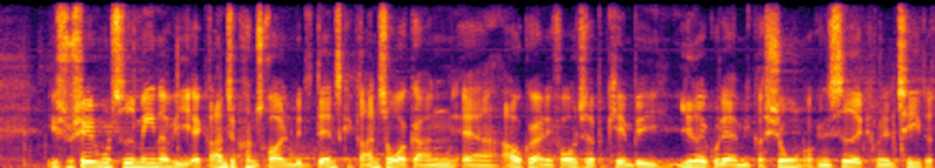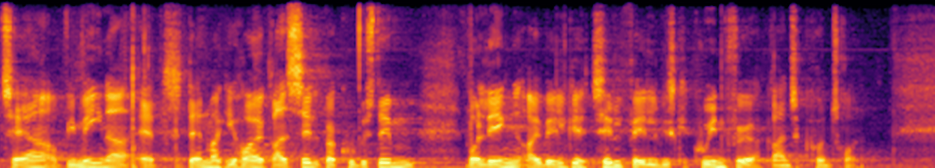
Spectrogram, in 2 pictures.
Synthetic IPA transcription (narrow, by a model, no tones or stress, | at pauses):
ʔiso̝ɕɛ̰ːlmokʰɑt͡sʰið̰̩ˠme̝̰ːnɐʋiæɡ̥ʁɑ̈nsəkʰɒ̽nt͡sʰʁɒ̽l̰n̩ʋe̝d̥id̥ænsɡ̥əɡ̥ʁɑ̈nsəɒʊɐɡ̥ɑ̈ŋəæɐɑ̈ʊɡ̥ɶ̰ɐnəifɒːhɒ̽l̰t͡sʰe̝æb̥e̝kʰem̰b̥əiʁɛɡ̥ulḛɐmiɡ̥ʁɑ̈ɕo̝̰ːnɒ̰ːɡ̥ænise̝̰ɐð̩ˠkʰʁiminælit͡sʰe̝̰ːd̥ɒt͡sʰæːɐɒ̽ʋime̝̰ːnɐæd̥ːænmɑ̈ːɡ̥iɦɒ̽ɪɐɡ̥ʁɑ̰ːð̰ˠsel̰b̥ɶɐkʰub̥e̝sd̥em̰ə | ʋɒleŋəʔɒ̽iʋe̝lɡ̥ət͡sʰe̝lfeləʋisɡ̥ækʰue̝nfø̰ːɐɡ̥ʁɑnsə̥kʰɒ̽nt͡sʰʁɒ̽l̰n̩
